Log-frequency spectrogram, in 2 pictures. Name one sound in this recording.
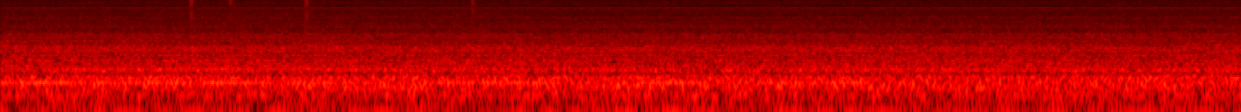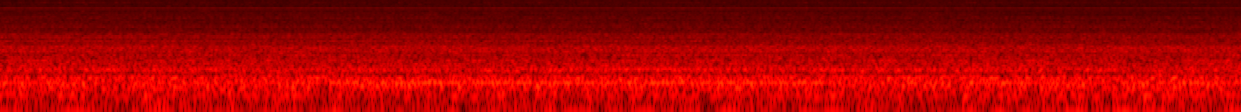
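A single-engine turboprop drones steadily at cruise, heard from inside the cabin.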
